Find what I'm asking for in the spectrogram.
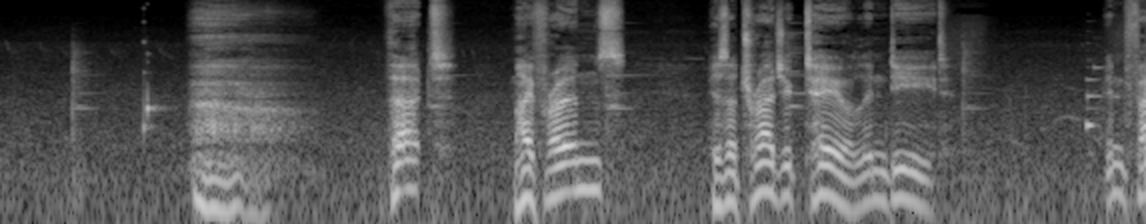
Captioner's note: sigh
